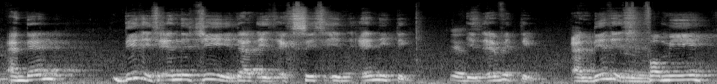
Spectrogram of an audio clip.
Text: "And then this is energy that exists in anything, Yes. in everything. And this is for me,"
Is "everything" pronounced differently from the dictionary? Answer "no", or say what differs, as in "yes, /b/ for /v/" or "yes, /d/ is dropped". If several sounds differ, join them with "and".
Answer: yes, /t/ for /θ/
